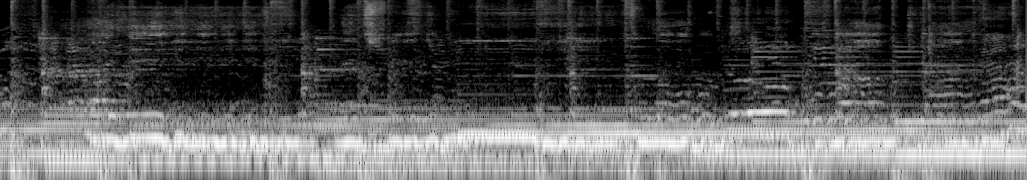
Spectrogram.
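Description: Live gospel music: a man singing into a microphone over amplified bass guitar and guitar, with a steady cymbal beat.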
